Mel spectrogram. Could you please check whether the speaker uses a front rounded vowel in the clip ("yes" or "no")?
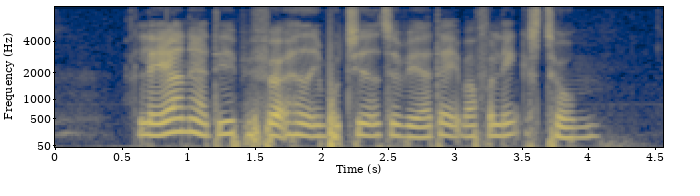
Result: yes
